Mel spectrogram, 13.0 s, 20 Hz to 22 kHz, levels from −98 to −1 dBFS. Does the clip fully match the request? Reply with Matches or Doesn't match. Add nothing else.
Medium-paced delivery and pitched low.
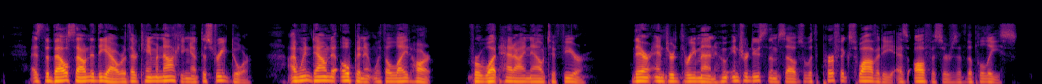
Doesn't match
